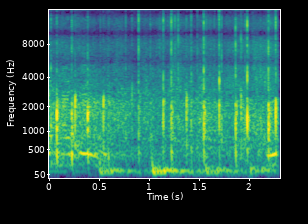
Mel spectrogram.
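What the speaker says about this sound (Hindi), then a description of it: "जोरदार तालियां" Applause rings out at a religious sermon, a brief burst of clapping from a gathered congregation, with a voice calling out over it.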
